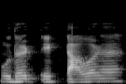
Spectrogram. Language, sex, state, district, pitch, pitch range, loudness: Hindi, male, Bihar, Lakhisarai, 130 Hz, 125-140 Hz, -22 LUFS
